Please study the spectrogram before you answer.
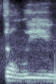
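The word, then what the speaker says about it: D'Lee: Her name is Delee, which is spelled D''Lee.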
